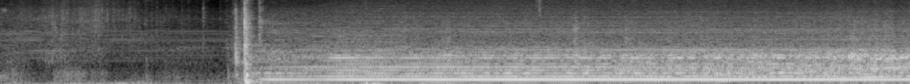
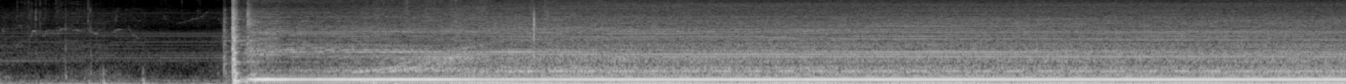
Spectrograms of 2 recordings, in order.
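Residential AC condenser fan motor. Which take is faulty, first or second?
first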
